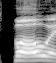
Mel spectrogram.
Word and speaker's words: Mbow: Marcus Mbow, and it is Mbow. The M is silent, so don't be the people that go around saying, the Giants drafted Marcus Mbow. Don't be that guy.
